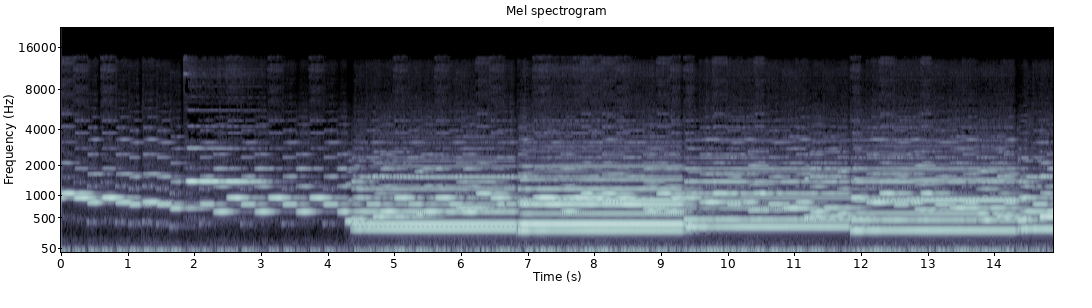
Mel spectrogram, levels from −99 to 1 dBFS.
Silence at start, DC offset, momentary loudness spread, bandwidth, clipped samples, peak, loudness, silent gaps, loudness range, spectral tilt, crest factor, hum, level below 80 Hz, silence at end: 0 s; under 0.1%; 10 LU; 11 kHz; under 0.1%; -6 dBFS; -21 LUFS; none; 6 LU; -5.5 dB/octave; 14 dB; none; -50 dBFS; 0 s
